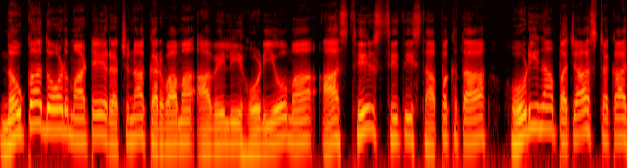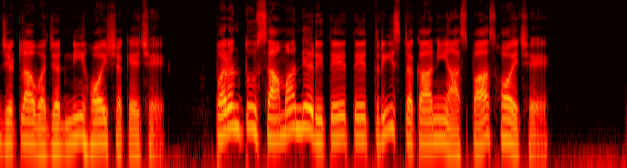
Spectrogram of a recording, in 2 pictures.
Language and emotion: Gujarati, neutral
